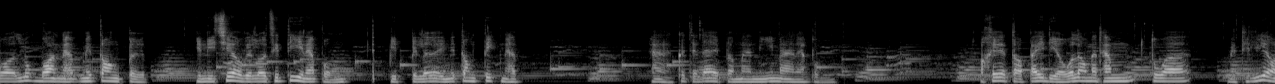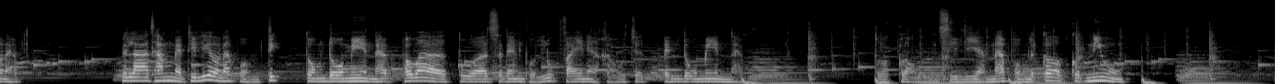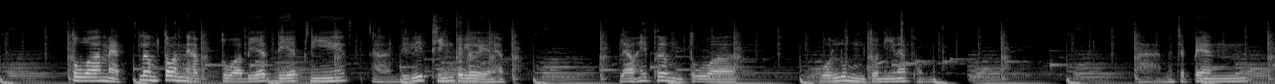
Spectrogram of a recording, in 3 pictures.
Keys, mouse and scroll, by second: 0.3 right click, 6.9 click, 7.8-8.1 middle drag, 8.4-8.8 middle drag, 11.3 click, 12.2 right click, 12.7 middle click, 13.1 shift+z, 14.2-14.5 middle drag, 14.6 middle click, 14.9-15.3 middle drag, 15.4 middle click, 15.7-16.0 middle drag, 16.7 right click, 17.2-17.6 middle drag, 18.6-18.9 middle drag, 19.6 right click, 21.6 click, 22.5 middle click, 23.2 shift+middle click, 24.1-24.4 drag, 24.9 middle click, 25.1 middle click, 25.6 middle drag, 26.8 click, 28.4-29.0 drag, 29.3 click, 30.0 Delete, 30.5-30.8 middle drag, 30.9 middle click, 31.1 middle click, 31.5 shift+a, 31.8 click, 33.3-36.1 typing.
